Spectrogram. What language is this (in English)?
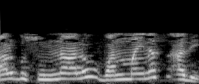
Telugu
